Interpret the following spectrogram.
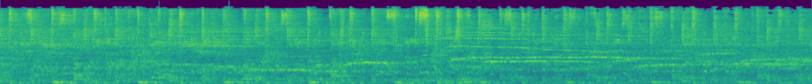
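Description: Reggaeton music with a steady beat, with a crowd cheering and shouting over it.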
